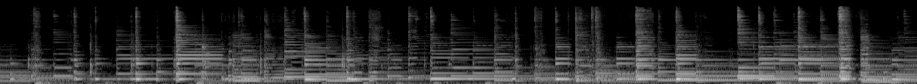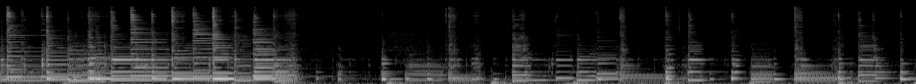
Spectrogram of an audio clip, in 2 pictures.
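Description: A solo acoustic guitar plays an instrumental break without vocals, in a steady run of picked and strummed notes. About two-thirds of the way through it dips briefly almost to nothing, then carries on more softly.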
